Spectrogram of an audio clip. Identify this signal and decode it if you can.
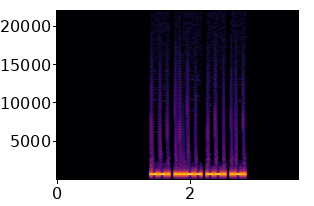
Morse code, heard as a keyed tone, about 40 wpm, 700 Hz. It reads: G3GR
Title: DXCC-100 Call Signs - 4 Characters - Repeated 2x - 40wpm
